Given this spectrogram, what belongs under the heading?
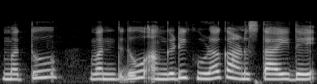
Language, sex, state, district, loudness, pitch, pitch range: Kannada, female, Karnataka, Bidar, -16 LUFS, 250 Hz, 245-295 Hz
